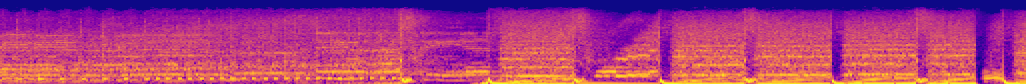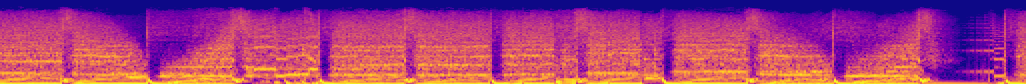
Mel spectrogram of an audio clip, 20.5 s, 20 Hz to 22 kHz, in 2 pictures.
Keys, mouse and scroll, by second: 6.4 double click, 6.8 click, 12.1 double click, 12.8 click, 15.5 scroll up 1, 16.0 click, 17.2 shift+click, 18.5 click.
